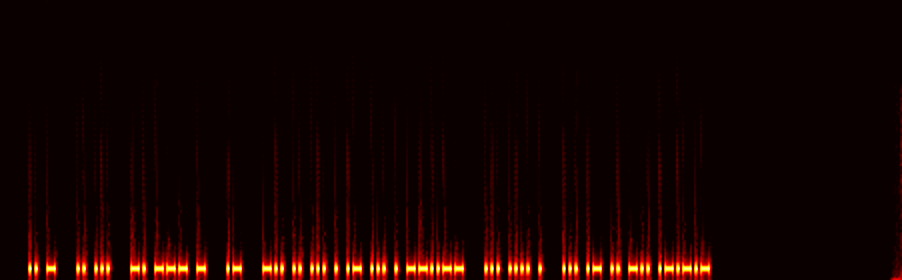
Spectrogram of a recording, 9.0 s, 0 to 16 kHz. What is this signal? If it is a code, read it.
Morse code, heard as a keyed tone, about 40 wpm, 700 Hz. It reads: IT IS NOT A DISEASE, SHE SAID.
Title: Sentences from Top 1000 Words - Review Part 6 - 40wpm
